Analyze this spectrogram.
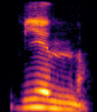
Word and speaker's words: viennent: Il, elle, viennent. Aquí en il, elle, no pronunciamos E en T como siempre. Nos quedamos hasta la N.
